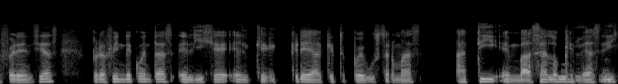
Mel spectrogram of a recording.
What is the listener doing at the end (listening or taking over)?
listening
